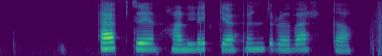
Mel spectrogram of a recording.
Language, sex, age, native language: Icelandic, male, 10, Icelandic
